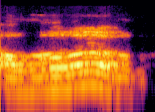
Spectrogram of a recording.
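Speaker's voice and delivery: swallowed, throaty "Oh"; swallowed sound. Shown as a demonstration. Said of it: "being swallowed in your throat".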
